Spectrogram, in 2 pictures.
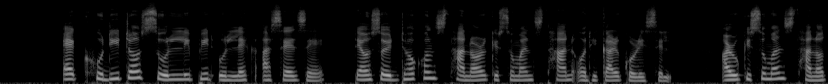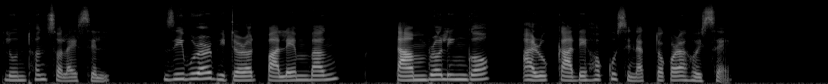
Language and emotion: Assamese, neutral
